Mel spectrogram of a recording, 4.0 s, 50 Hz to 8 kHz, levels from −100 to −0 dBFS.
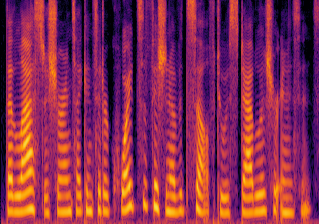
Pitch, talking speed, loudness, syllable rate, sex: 225 Hz, 195 wpm, -18 LUFS, 7.1 syllables/s, female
